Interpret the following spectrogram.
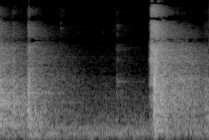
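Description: Air tool working the clamp screws of a JLT bar-clamp carrier: two short, sharp bursts about a second and a half apart, each trailing off over about half a second.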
